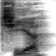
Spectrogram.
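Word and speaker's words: Tchia: what i was thinking is it chia is that it's pronounced i think so yes i believe the t is mostly silent all right this is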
